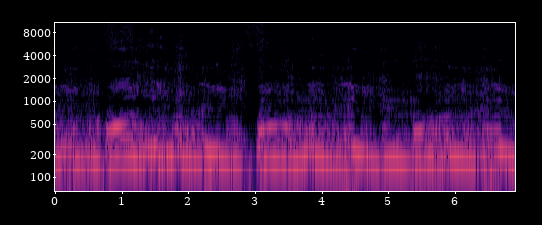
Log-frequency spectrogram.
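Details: Lions roaring at sunset in the Mara on 3 September 2017, among them a young male roaring unusually early for his age: deep, rising-and-falling grunting roars repeated every couple of seconds over a constant low rumble.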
